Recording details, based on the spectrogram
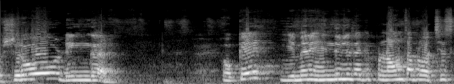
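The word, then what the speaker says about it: Schrödinger: inner साहब ने shrewdgar श्रोत श्रोत श्रोत ऐसे प्रोनाउंस करना आपको शुरू डींगर ओके यह मैंने हिंदी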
